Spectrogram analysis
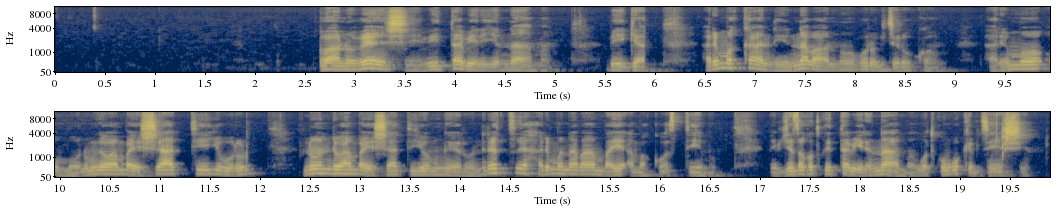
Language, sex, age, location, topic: Kinyarwanda, male, 25-35, Nyagatare, government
